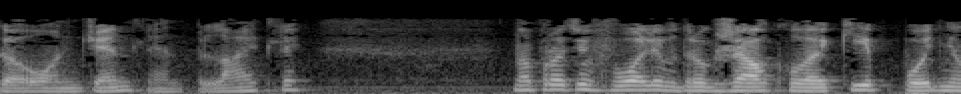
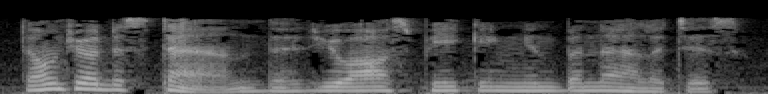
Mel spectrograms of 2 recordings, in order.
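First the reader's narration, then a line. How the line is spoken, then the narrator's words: Soft and polite. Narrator (Russian): продолжать мягко и вежливо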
